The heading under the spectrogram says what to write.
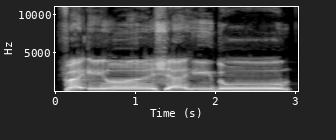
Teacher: فَإِن شَهِدُوا، نون ساکن کے بعد شین، تو یہاں ہوگا اخفا۔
